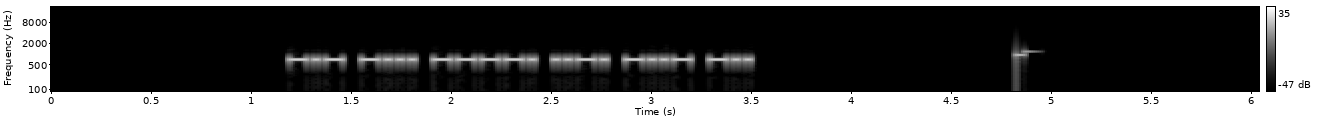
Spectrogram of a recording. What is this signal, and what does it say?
Morse code, heard as a keyed tone, about 40 wpm, 700 Hz. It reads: KB9FXD
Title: USA Call Signs - 6 Characters - 3x Character Spacing - 40wpm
